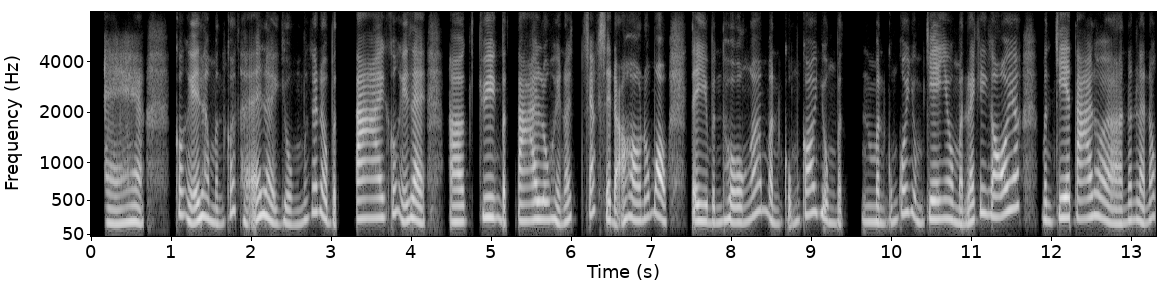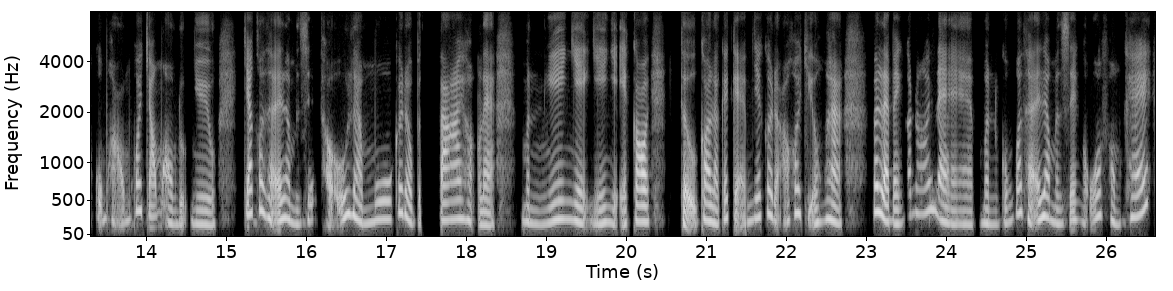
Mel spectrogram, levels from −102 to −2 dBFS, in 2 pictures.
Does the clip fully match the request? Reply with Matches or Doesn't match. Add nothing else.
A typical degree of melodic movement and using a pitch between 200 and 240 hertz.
Matches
